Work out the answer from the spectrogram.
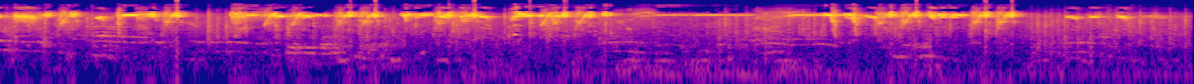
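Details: Sabah, Borneo recording of a blue-crowned hanging parrot uttering rapid, high-pitched sizzling twitters in quick clusters, with a steadier thin tone midway and faint lower chirps.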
